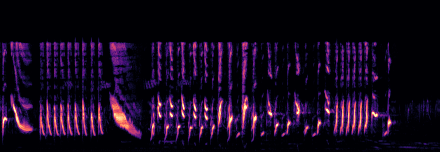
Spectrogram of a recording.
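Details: European goldfinch song made of fast rattling trills and a buzzy downward slur, then a long sequence of rapid, tinkling twitters that ends abruptly in a quiet background.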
